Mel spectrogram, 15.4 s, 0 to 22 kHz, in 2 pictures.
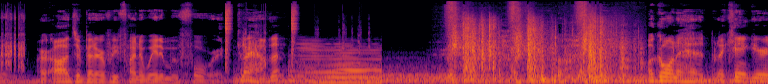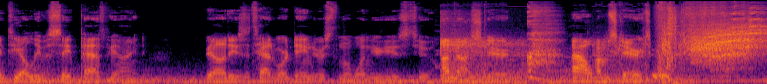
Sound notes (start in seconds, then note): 12.8 groans; 14.5 rat yells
